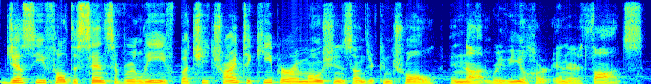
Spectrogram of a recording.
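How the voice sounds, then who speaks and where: A man's voice: medium pitch, moderate pace, faint music behind. A man reading a scripted dramatic story as narrator.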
